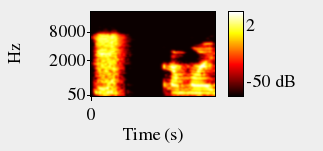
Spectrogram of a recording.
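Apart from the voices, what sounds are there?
sneeze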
